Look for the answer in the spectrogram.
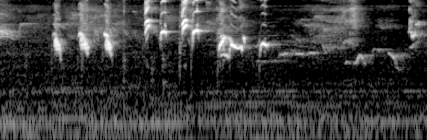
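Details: Greater green leafbird, a market-bought bird, singing: three slurred chirps, then a fast run of sharp high whistled notes and a couple of fading lower warbles.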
